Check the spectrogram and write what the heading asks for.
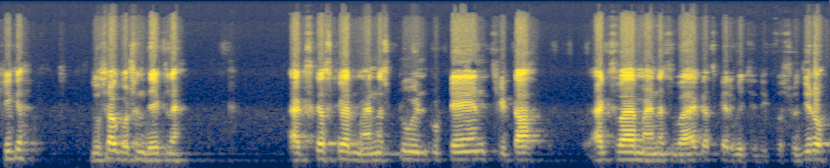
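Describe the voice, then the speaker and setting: A man's voice: mid-range voice, steady tone, normal speed, poor audio. A man with a Pakistani Urdu accent teaching a maths lesson, reassuring his students and mixing English maths terms into his explanations.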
